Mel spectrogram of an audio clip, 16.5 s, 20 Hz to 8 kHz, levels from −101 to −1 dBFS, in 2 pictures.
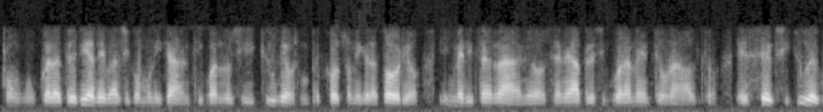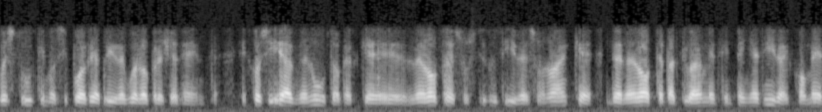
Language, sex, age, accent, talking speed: Italian, male, 50-69, native, 165 wpm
